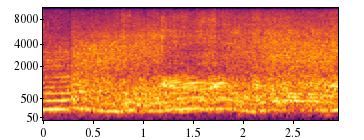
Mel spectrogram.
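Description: A Renault rally car understeers and struggles for grip on the 1996 Bulldog Midland Rally, with loud, continuous engine roar and tyre scrabble close by.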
